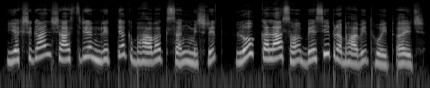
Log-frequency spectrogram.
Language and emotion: Maithili, neutral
